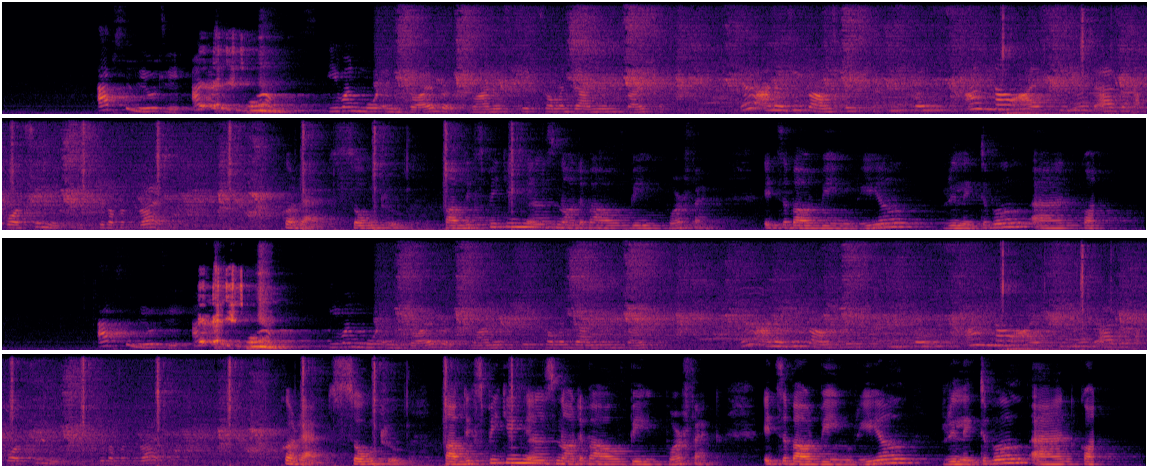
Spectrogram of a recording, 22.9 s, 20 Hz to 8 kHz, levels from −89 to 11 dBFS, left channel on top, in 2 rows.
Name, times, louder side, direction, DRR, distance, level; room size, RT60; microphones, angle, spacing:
voice 1, 1.0-2.8 3.3-6.7 7.4-13.2, left 5 dB, 75° left, 0.8 m, -38 dB
voice 2, 2.0-2.9 14.3-15.6 15.9-18.6 19.1-22.4, right 7 dB, 70° right, 0.4 m, -32 dB
sound 1, 3.7-14.1, left 2 dB, 10° left, 1.6 m, -44 dB
sound 2, 6.9-11.8, right 3 dB, 50° right, 1.0 m, -54 dB
sound 3, 9.7-17.7, right 3 dB, 10° right, 0.5 m, -46 dB
9.6 x 8.8 x 5.6 m
head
